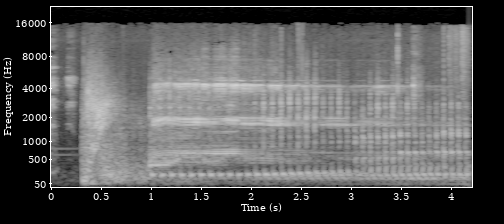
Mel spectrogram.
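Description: A transition sound effect called the arrow, signalling a change of location: a sudden loud whooshing burst, then a bright, buzzing electronic tone that holds steady with a fast rhythmic pulse until the end, with no voices.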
